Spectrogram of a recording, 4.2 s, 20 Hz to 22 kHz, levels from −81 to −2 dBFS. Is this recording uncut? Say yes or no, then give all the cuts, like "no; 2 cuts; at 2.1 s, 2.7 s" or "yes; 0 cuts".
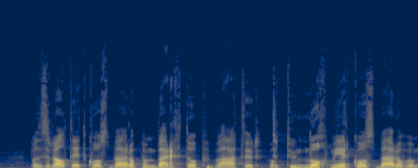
no; 1 cut; at 2.7 s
